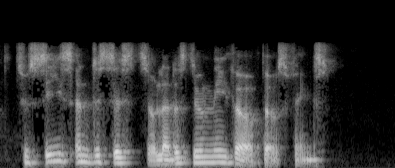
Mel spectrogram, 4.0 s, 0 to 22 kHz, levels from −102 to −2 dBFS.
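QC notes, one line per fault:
3.15 to 3.35 s, AMR bit errors: for about 0.2 s the speech turns hoarse, scratchy and gargly, while pitch and level roughly hold. Around a tenth of the weakly protected bits in the AMR-WB frames arrive flipped, misplacing excitation pulses and fine spectral values.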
